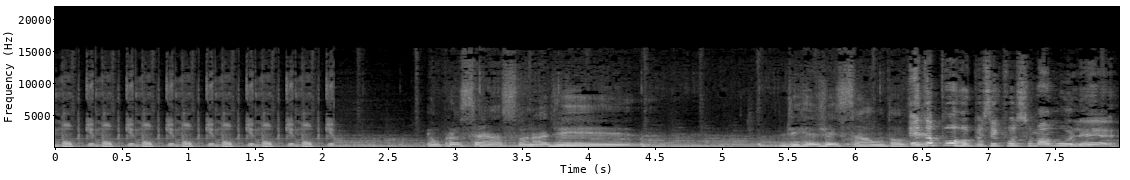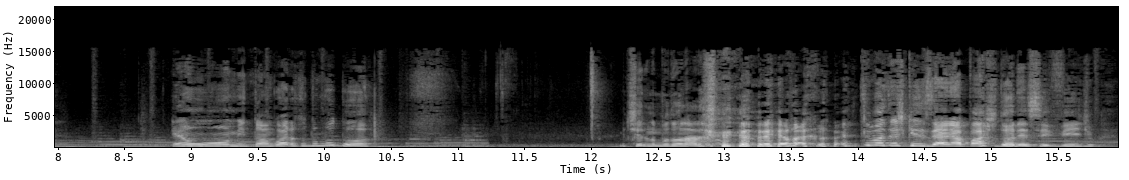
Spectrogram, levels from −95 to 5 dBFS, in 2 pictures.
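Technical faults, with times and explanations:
0.0–2.09 s, broken-record loop: a 0.3 s fragment is already repeating at the start, six times back to back, likely a stalled player resending its last buffer.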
